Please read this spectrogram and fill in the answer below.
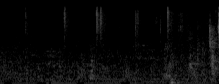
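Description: Quiet room tone with a few faint, light clicks of small objects being handled.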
